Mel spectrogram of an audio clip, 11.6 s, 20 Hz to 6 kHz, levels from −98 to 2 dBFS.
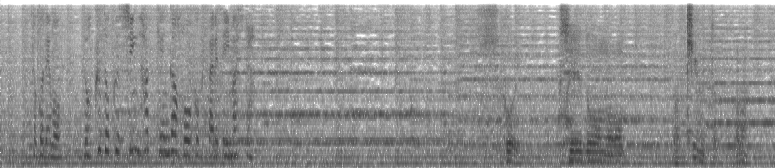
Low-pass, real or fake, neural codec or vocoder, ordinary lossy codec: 5.4 kHz; fake; vocoder, 24 kHz, 100 mel bands, Vocos; none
